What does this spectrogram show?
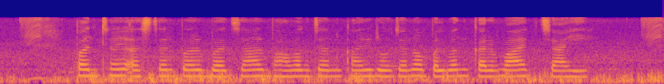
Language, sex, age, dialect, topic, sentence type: Maithili, female, 18-24, Angika, agriculture, question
